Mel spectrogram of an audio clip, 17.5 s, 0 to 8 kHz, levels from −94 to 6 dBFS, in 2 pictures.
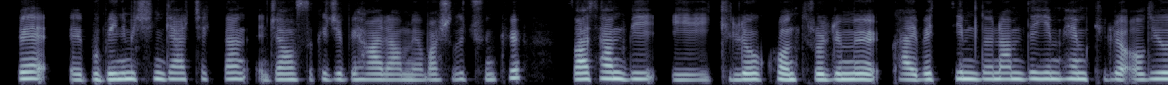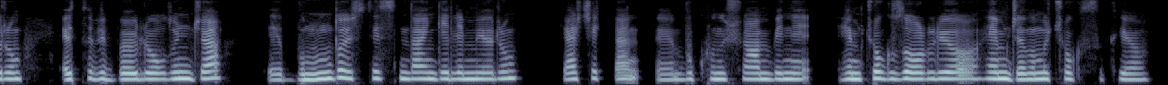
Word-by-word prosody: ve, 230 0 +2 0.2
eee, 195 -1 -5
bu 200 -1 -3
benim 210 +2 +5
için 220 +1 -2
gerçekten, 215 0 -5
eee, - - -11
can 205 0 -1
sıkıcı 200 0 -9
bir 200 - -5
hâl 200 -1 -3
almaya 190 0 -6
başladı. 195 +2 -8
Çünkü 205 +7 -5 0.4
zaten 220 0 +3
bir, 220 0 -2
iii, 190 0 -8
kilo 205 +2 0
kontrolümü 200 0 +2
kaybettiğim 205 +2 0
dönemdeyim. 220 0 +1
Hem 220 -1 +2
kilo 200 0 -5
alıyorum. 220 +2 0 0.3
Eee, 205 - +4
tabii 215 -3 -3
böyle 210 +1 +3
olunca, 230 +3 +3 0.3
eee, 190 0 -5
bunun 205 +4 +5
da 265 - +5
üstesinden 225 -1 0
gelemiyorum. 220 +2 +2 0.3
Gerçekten, 220 - -4
eee, 195 +1 -6
bu 210 +2 -4
konu 215 0 -1
şu 215 - -6
an 215 0 +2
beni 215 0 +1 0.2
hem 215 +1 +4
çok 225 +1 +2
zorluyor 225 0 +2
hem 230 0 +6
canımı 210 +2 +3
çok 215 0 -5
sıkıyor. 200 0 -6
215 Hz, 160 wpm, -25 LUFS, 200-225 Hz, 0.4 s, hem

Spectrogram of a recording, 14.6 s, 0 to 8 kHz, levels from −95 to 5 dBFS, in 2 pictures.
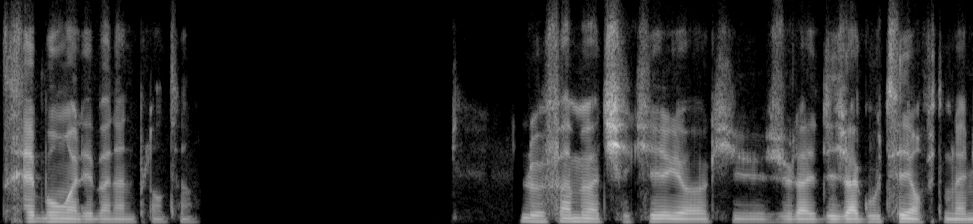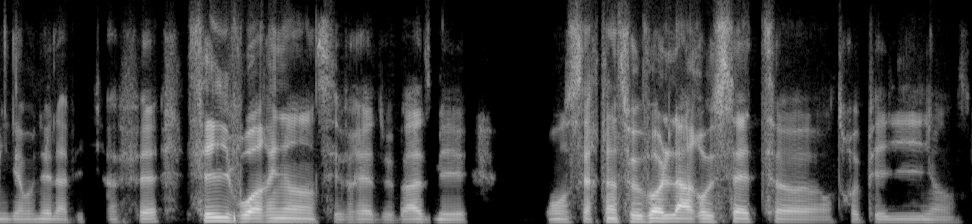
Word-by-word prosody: Très 110 - -2
bon 110 -1 -3
ouais, 100 - -2
les 100 0 -7
bananes 95 -1 -9
plantain. 95 -2 -18 2.4
Le 110 -2 -5
fameux 110 +1 -3
attiéké, 105 0 +1
heu, 100 0 -4
qui 100 - -10 0.2
je 95 +2 -8
l'avais 100 0 -3
déjà 100 +2 -1
goûté 105 +2 -3
en 95 - -2
fait, - - -13
mon 95 - -7
ami 95 0 -5
gabonais 95 +1 -4
l'avait 95 -2 -6 0.2
déjà - - -10
fait, 105 +2 -2 0.2
c'est 125 - +4
ivoirien 110 -3 +5
c'est 95 - -6
vrai 95 +1 -4
de 90 0 -13
base. 95 +3 0
Mais, 90 -1 -5 0.6
bon, 95 0 -2
certains 105 +3 +2
se 110 - +2
volent 110 +1 +7
la 110 -1 +9
recette, 105 0 +2
heu, 95 -1 -1
entre 90 +2 -11
pays 95 0 -7
hein. 85 -2 -12
100 Hz, 165 wpm, -23 LUFS, 95-110 Hz, 2.4 s, la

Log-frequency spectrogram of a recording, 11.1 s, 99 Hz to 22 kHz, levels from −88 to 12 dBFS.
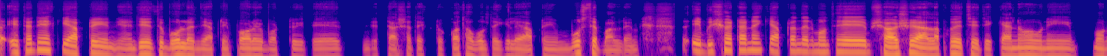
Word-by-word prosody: এটা 160 +3 0
নিয়ে 185 -1 +4
কি - - -2
আপনি 140 - -1 0.2
নি 110 - -8 0.2
যেহেতু 125 -1 +2
বললেন 115 -2 +3
যে - - -4
আপনি 105 - -10
পরবর্তিতে 105 -2 -4 0.5
যে 105 - -15
তার - - -4
সাথে - - -10
একটু - - -16
কথা 110 +2 -3
বলতে 105 0 -6
গেলে 105 -1 -5
আপনি 105 - -13 0.3
বুঝতে 145 0 +2
পারলেন। 90 0 -6 0.5
তো - - -16
এই 165 - +4
বিষয়টা 180 +2 +2
নাকি 180 0 -2
আপনাদের 160 +1 -2
মধ্যে 155 +1 -1 0.4
সরাসরি 125 +2 +7
আলাপ 110 0 +1
হয়েছে 125 -2 +1
যে, - - -3
কেন 110 -1 0 0.2
উনি 110 0 -4 0.4
মন 105 -1 -3
115 Hz, 180 wpm, -22 LUFS, 105-150 Hz, 0.5 s, সরাসরি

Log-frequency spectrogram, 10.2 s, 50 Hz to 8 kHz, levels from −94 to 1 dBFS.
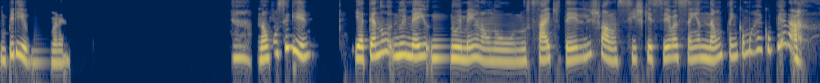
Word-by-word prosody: um 205 - -4
perigo 230 -10 +1 0.2
né. 180 0 -4 2.4
Não 220 +2 +4
consegui 315 - +3 0.6
e 235 - +9
até 230 +3 +5
no 315 +6 +1
no 265 +1 +3
email 260 -2 +4 0.3
no 235 0 +5
email 225 +2 +2
não, 205 -2 -4
no 190 -1 -5
no 195 +1 -6
site 215 +3 -1
deles, 215 +3 0
eles 290 +4 -7
falam: 230 -8 +1
"Se 205 +3 -11
esqueceu 230 +1 -1
a 245 - +1
senha 230 -1 -4
não 225 +1 0
tem 260 -2 -5
como 295 +4 -6
recuperar." 390 +6 -1
235 Hz, 160 wpm, -23 LUFS, 215-280 Hz, 2.4 s, e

